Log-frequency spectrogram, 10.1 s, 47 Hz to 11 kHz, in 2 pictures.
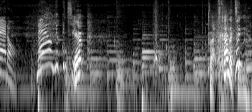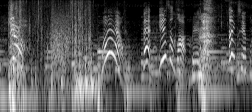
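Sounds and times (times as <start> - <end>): gentle background music: 0.0 - 10.0.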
